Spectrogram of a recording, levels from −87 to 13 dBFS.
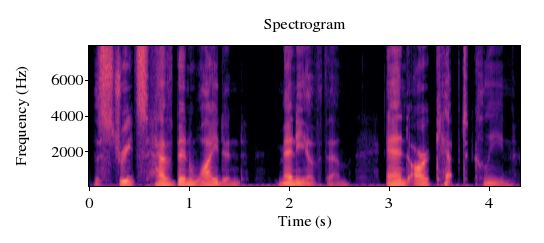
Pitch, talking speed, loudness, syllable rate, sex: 115 Hz, 165 wpm, -20 LUFS, 4.4 syllables/s, male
